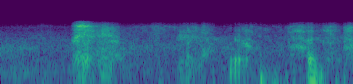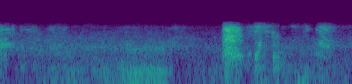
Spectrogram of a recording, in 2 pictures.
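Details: Pet dog, excited and wanting a run around, gives a sharp high yelp near the start and another near the end, with softer whimpering noises between; human voices and household noise underneath.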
